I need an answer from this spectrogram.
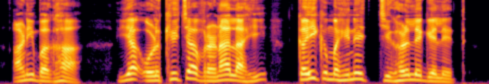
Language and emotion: Marathi, neutral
